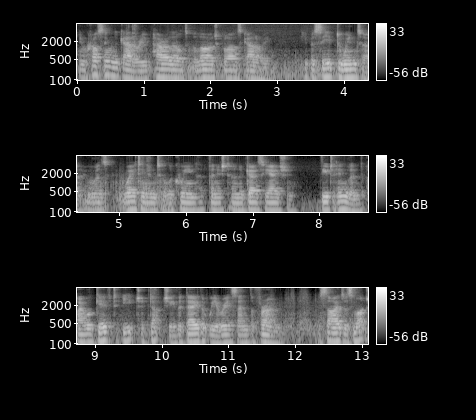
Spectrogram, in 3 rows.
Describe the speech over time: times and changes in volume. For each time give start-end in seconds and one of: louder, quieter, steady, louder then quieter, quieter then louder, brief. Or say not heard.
0.0-13.0 steady.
